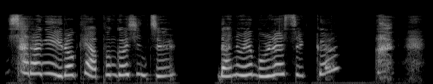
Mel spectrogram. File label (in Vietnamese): Nhac chuong tieng nhat ban dang yeu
